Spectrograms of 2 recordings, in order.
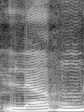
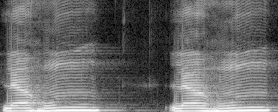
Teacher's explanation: لہم لہم، ہا حلق سے میم ساکن پر اظہار ہوگا یعنی کہ ہونٹ اچھی طرح بند ہوں گے، پھر عین پر جانا ہے۔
